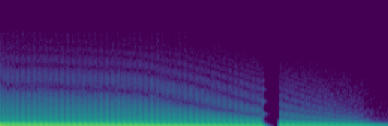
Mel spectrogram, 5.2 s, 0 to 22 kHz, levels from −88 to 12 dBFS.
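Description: The audio has a long network dropout from 3.51 to 3.74 s, likely caused by a stretch of packets that never reached the receiver. The receiver covered the gap by extending the last sound it had for about 199 ms, which is heard as a fading buzz or hiss, followed by about 100 ms of silence. When the audio resumes at 3.74 s, about 200 ms of the original sound is missing.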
